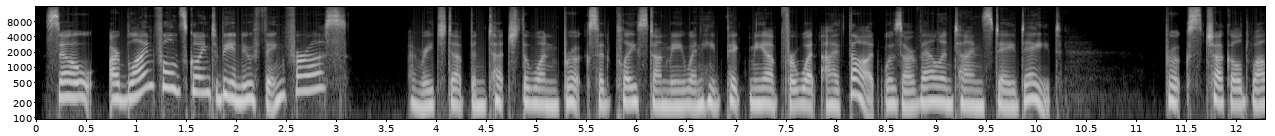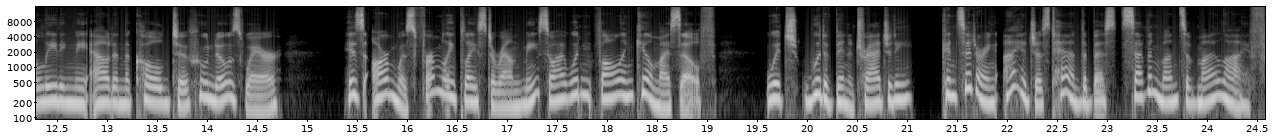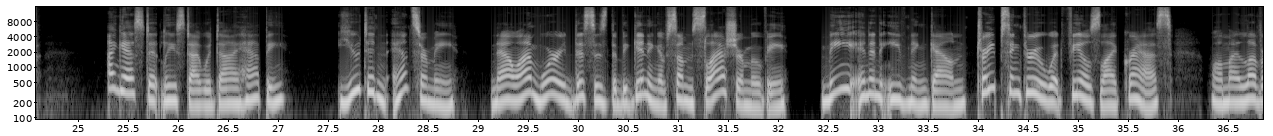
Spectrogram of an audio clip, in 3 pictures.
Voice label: FM dialogue light Southern accents Romance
